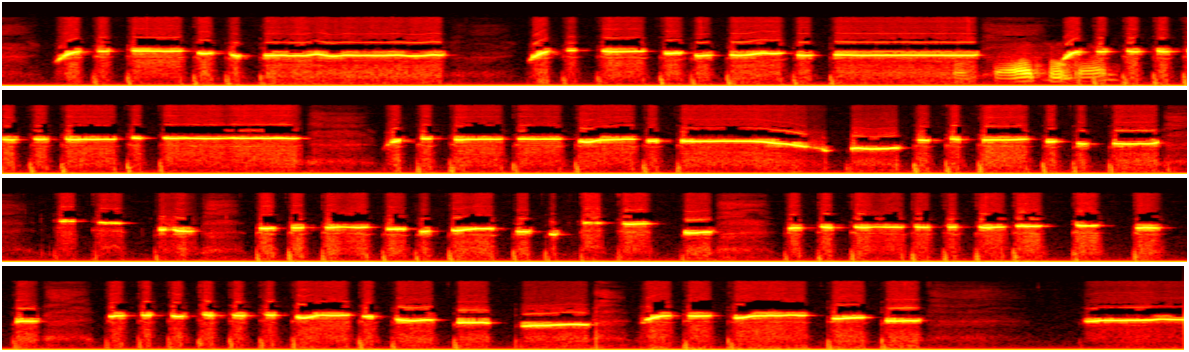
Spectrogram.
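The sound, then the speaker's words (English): A person whistles a melodic tune for about thirty seconds, clear, with shifting pitches, held notes and short breaks between phrases, and no talking over it. “That is good whistling.”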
